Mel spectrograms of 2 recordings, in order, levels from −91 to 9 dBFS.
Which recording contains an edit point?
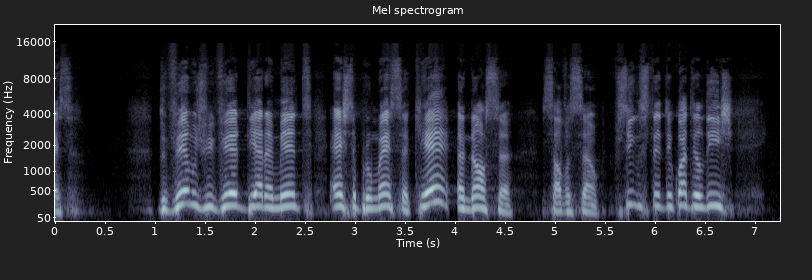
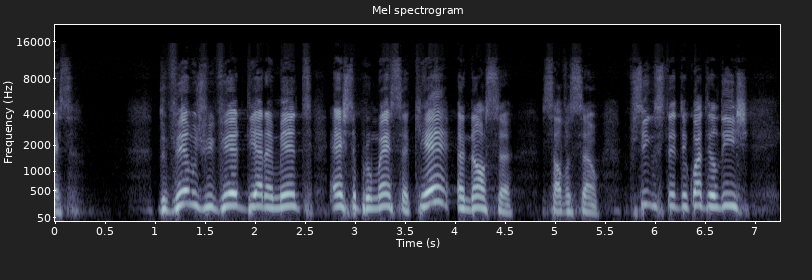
first; 1 cut; at 5.5 s

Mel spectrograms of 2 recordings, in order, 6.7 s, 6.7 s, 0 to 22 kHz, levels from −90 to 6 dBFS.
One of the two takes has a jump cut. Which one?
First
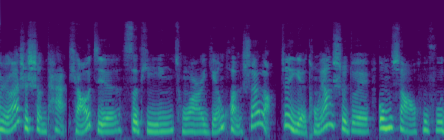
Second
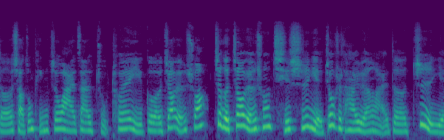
first; 1 cut; at 5.6 s

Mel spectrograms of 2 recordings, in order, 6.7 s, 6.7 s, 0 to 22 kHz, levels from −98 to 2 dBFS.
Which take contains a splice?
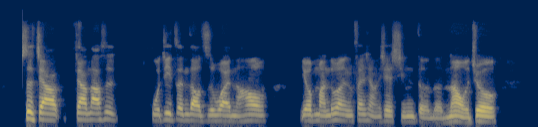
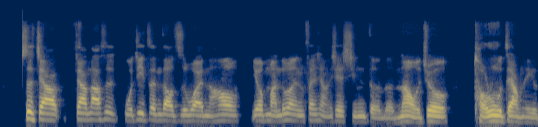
second; 3 cuts; at 1.5 s, 3.0 s, 5.7 s

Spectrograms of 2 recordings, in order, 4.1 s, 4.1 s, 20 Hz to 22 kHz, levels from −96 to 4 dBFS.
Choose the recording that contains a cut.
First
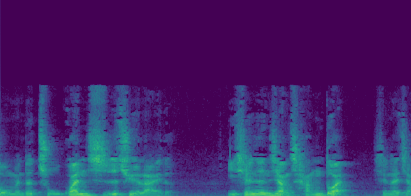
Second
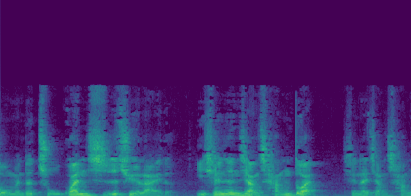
second; 1 cut; at 1.9 s

